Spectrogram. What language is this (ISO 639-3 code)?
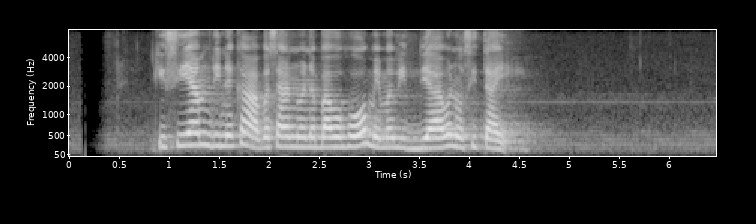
sin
